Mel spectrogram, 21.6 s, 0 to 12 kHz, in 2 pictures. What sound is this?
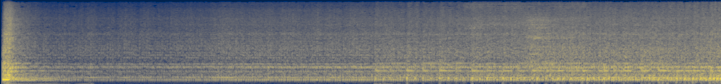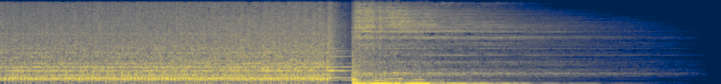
16 Second Drum Roll with Cymbal Accent
The 16 second drum roll sound effect, with a powerful cymbal accent.
Sound ID is: 577613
